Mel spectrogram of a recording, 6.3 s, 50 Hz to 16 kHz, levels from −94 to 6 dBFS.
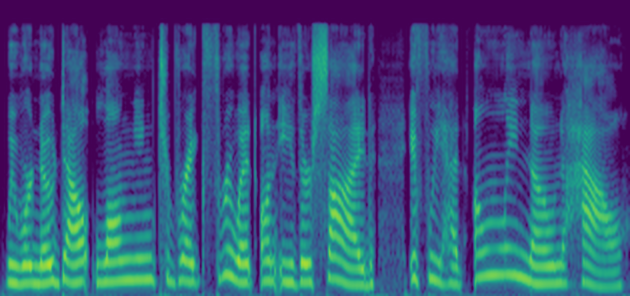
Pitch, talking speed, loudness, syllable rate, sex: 235 Hz, 160 wpm, -17 LUFS, 3.9 syllables/s, female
